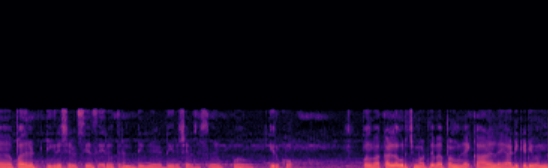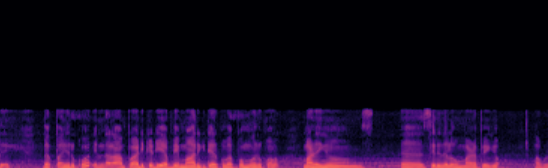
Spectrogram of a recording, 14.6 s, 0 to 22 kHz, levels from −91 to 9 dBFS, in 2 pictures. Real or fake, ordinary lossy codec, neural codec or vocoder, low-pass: fake; none; codec, 16 kHz, 8 kbps, FunCodec, trained on LibriTTS, 25 frames a second; none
